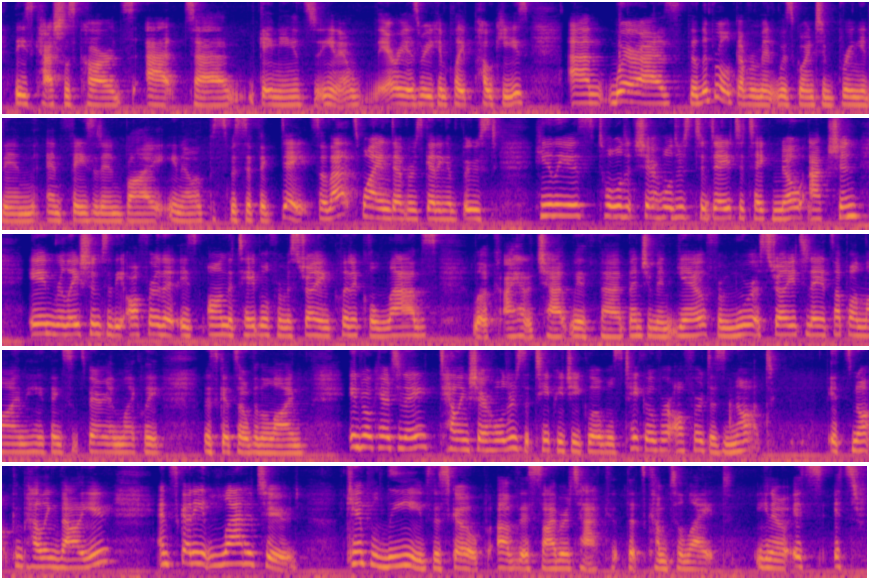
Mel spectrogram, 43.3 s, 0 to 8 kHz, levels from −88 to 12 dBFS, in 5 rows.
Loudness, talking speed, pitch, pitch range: -19 LUFS, 170 wpm, 190 Hz, 170-220 Hz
